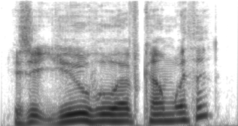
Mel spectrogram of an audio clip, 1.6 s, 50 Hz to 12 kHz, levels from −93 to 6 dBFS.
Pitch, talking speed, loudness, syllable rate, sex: 135 Hz, 300 wpm, -14 LUFS, 6.0 syllables/s, male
